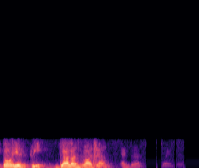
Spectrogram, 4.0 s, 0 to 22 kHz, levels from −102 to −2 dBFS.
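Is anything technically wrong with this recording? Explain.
Yes. Two faults are audible.

Throughout, the speech has tandem speech coding: two low-rate speech codecs in sequence, consistent with AMR-NB feeding G.729A across a G.711 link. Each coder re-quantises the previous one's errors, so the speech sounds rough, muffled and warbly, with nothing above about 3.7 kHz.

From 1.6 s to the end, the fade-out shows truncation distortion. The gain stage keeps too few bits without dither, which fits about 11 bits, so the waveform collapses into coarse steps. The tail turns gritty, and from 2.52 s it is at its worst.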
